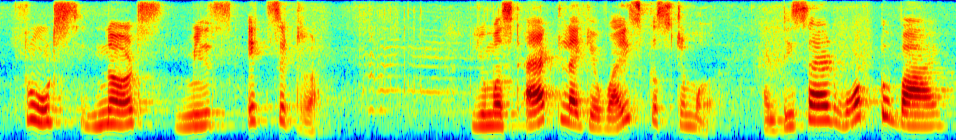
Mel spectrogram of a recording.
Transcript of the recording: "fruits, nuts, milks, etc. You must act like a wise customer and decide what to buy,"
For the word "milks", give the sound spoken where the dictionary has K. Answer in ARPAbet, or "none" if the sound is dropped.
none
